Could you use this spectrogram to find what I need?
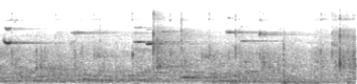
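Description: Sneakers squeak on a hall floor.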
